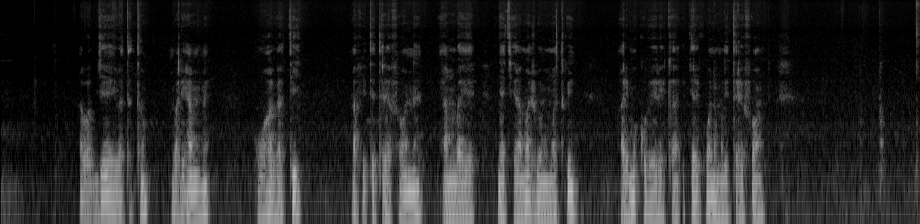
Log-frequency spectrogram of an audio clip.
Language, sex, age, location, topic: Kinyarwanda, male, 25-35, Huye, health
